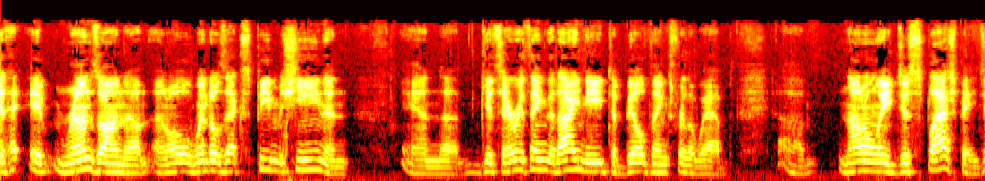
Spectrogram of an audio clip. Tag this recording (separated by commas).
Speech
